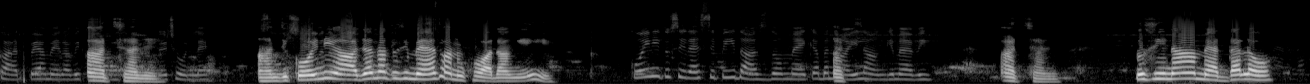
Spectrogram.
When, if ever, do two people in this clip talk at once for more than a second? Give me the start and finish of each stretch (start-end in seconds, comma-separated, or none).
2.7-4.0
